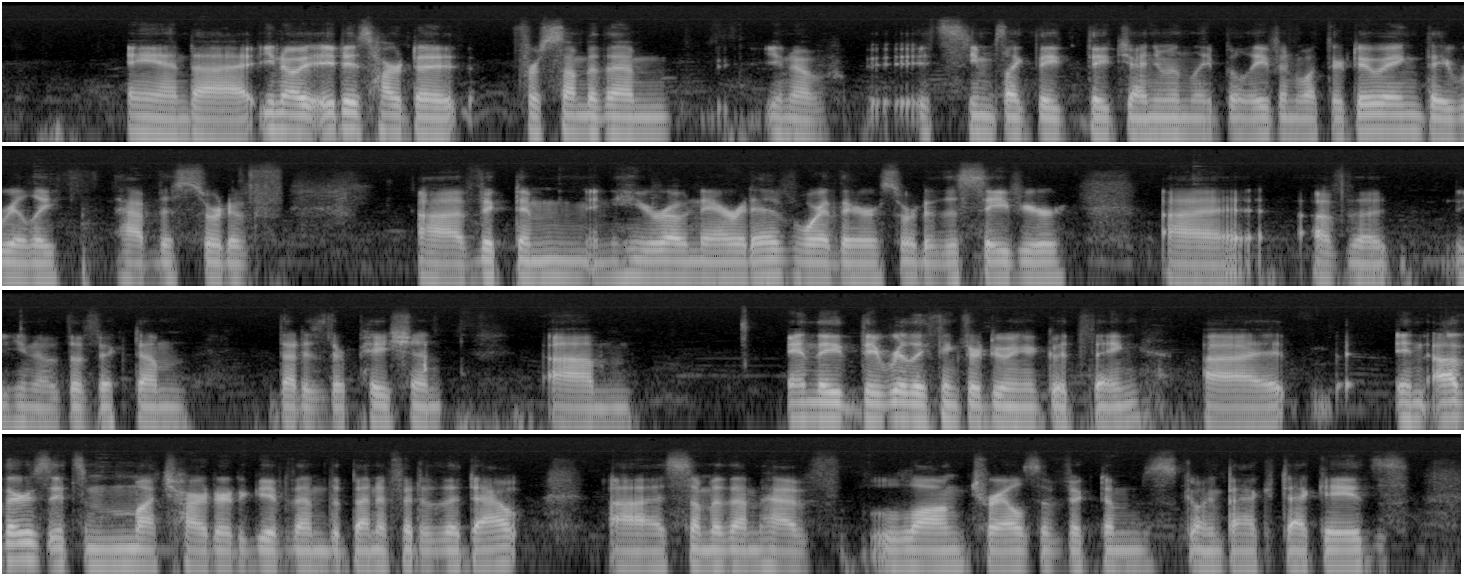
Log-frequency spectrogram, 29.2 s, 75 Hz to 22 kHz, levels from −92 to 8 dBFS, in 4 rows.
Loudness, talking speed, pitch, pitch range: -25 LUFS, 185 wpm, 100 Hz, 95-105 Hz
